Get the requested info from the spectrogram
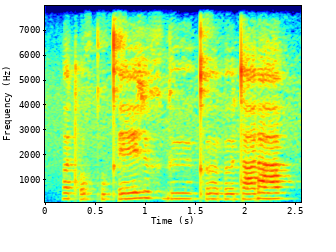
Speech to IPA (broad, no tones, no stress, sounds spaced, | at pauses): ɐ tʼ o x kʼ u kʼ eː z ʉ x ɡ ʉː kʼ ɵː ʔ ɵː t a ɾ a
